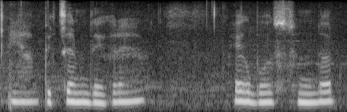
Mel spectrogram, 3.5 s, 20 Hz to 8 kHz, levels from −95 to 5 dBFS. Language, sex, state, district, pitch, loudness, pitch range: Hindi, female, Bihar, West Champaran, 210 Hz, -19 LUFS, 205-220 Hz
